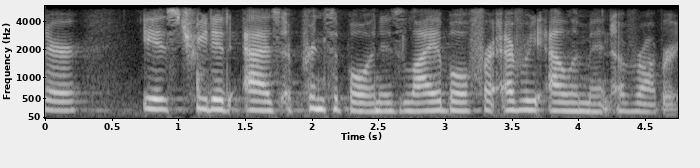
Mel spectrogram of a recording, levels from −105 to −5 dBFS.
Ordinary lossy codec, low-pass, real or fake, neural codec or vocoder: Opus, 64 kbps; 5.4 kHz; real; none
